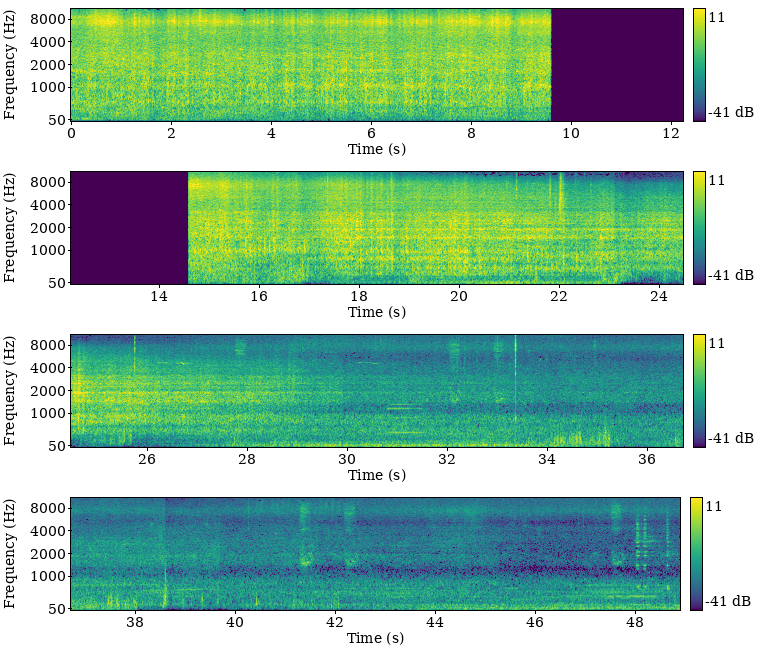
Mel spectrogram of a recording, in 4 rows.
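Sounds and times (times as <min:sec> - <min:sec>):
train rushing noise: 0:00.0 - 0:09.6, 0:14.6 - 0:48.9
train wheels clattering over rail joints: 0:00.0 - 0:09.6, 0:14.6 - 0:29.4.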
